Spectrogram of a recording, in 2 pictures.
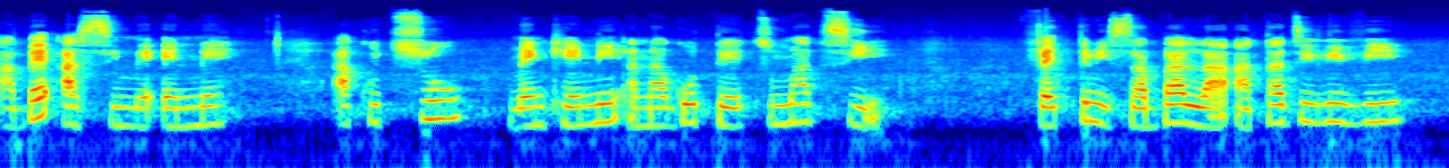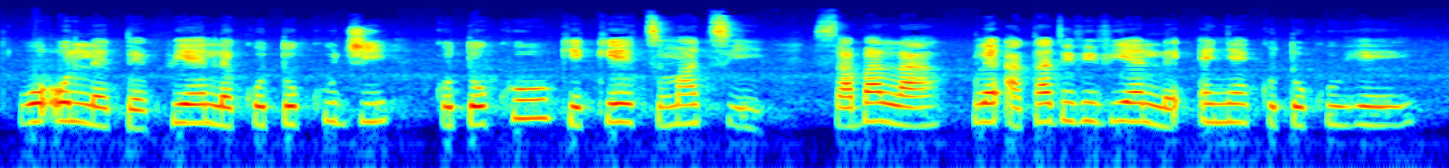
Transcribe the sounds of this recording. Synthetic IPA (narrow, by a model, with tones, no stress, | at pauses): a˨bɛ˦ʔa˨si˨mɛ̃˨ʔɛ˨nɛ̃˦ | a̰˨ku˨tu˦mɛ̃˨ŋ̩˨kʰɛ˨nĩ˦ʔa̰˨nã˨ɡo˦t̪ɛ˨t̪u˨mã˦t̪i˨ | fɛ˨t̪ɾi˨sa˨ba˦la̰˨ʔa˨t̪a˦di˦vi˦vi˦ | wo˦ʔo˦lɛ˨t̪ɛ˨ɸi˦ɛ˦lɛ˨ko˨t̪o˨kʰu˦d͡ʑi˦ | ko˨t̪o˨kʰu˦ke˨kʰe˦t̪u˨mã˦t̪i˨ | sa˨ba˦la˨ | k͡ple˦ʔa˨t̪a˦di˦vi˦vi˦ɛ˦lɛ˨ɛ˦ɲɛ̃˦ko˨t̪o˨ku˦ɣe˦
